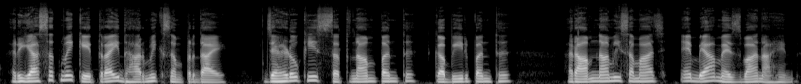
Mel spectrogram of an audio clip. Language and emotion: Sindhi, neutral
